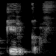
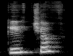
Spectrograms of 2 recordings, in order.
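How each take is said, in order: First: Kirchhoff closer to the original, "KIR-kof"; pronunciación original. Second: Kirchhoff read the Spanish way, "KIR-chof"; pronunciación españolizada. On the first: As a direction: make the ch in Kirchhoff a K. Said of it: "como se pronunciaría en el lenguaje original". (Kirchhoff dicho «Kírkof», con sonido de k) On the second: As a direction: give Kirchhoff a CH as in "chico". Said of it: "como sonaría en español". (Kirchhoff dicho «Kírchof», como suena en español) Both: Shown as a demonstration.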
